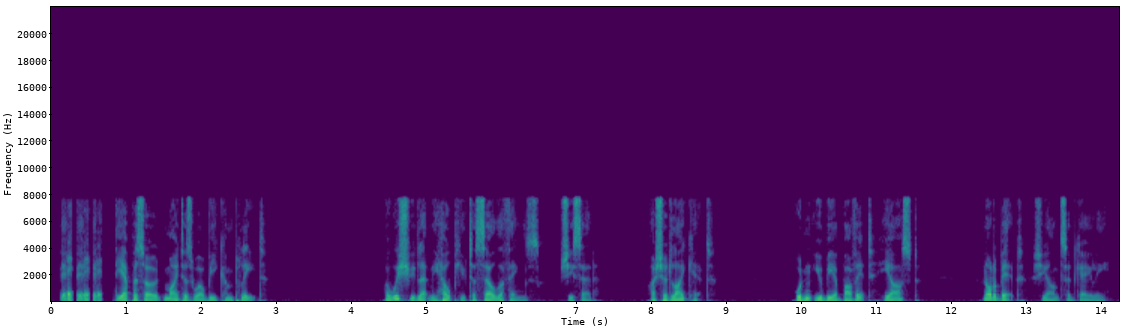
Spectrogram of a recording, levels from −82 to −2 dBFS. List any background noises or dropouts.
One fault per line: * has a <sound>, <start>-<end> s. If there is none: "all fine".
* has a laugh, 0.1-0.7 s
